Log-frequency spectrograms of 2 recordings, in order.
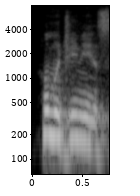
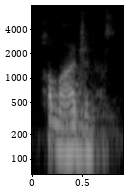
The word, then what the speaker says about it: homogeneous: course and talking about homogeneous systems of equations and someone corrected me so it's homogeneous well back when i was a student it was pronounced homogeneous so you can say it either way i don't care but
